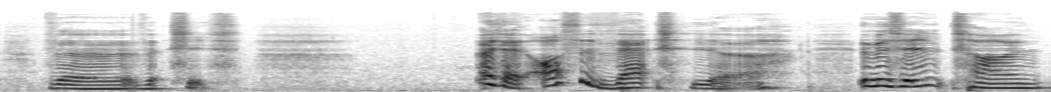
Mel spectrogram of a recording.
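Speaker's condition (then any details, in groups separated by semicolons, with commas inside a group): Head and neck cancer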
